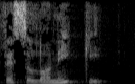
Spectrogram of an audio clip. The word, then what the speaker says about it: Thessaloniki: And the first thing that surprised me when we went there was that our Greek tour guide pronounced it Thessaloniki, spelt with a K.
